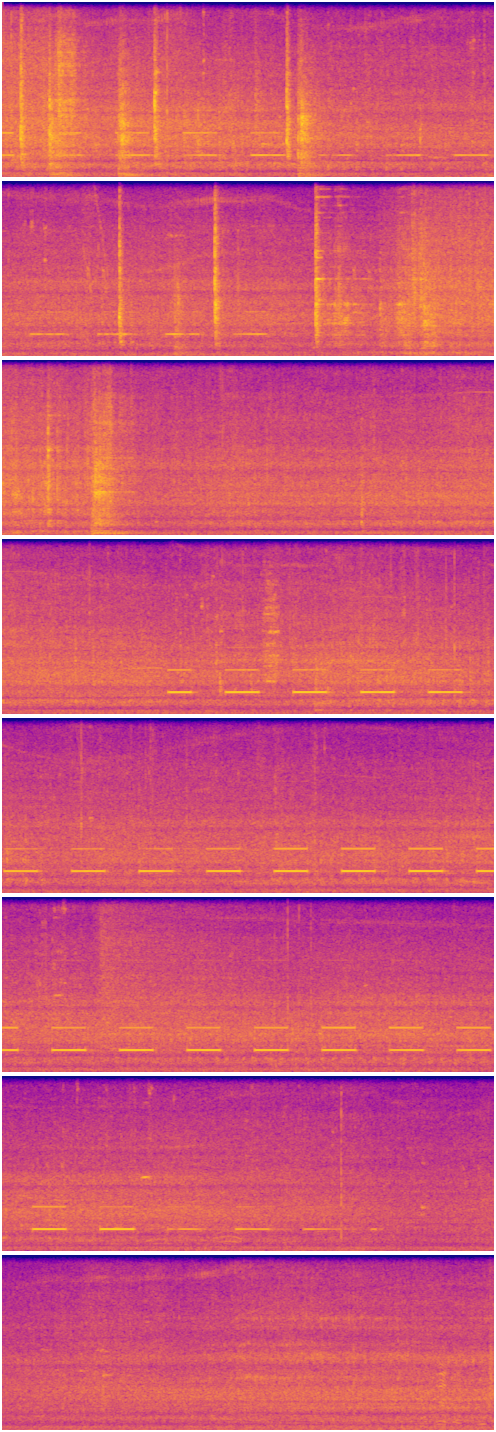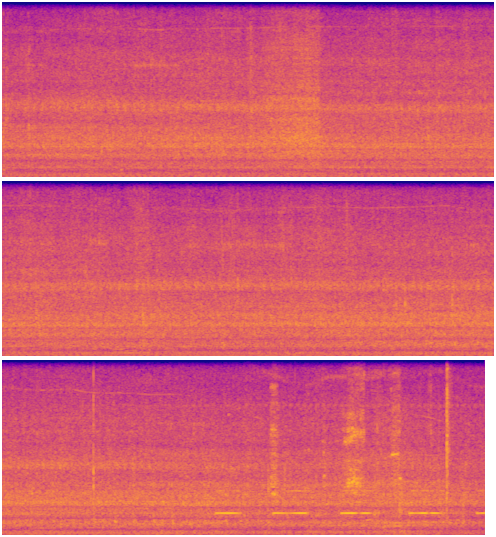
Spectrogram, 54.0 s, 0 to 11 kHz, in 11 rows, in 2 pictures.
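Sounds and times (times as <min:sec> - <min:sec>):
diesel engine running: 0:00.0 - 0:54.0
reversing alarm beeping: 0:16.4 - 0:33.4, 0:51.3 - 0:54.0.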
